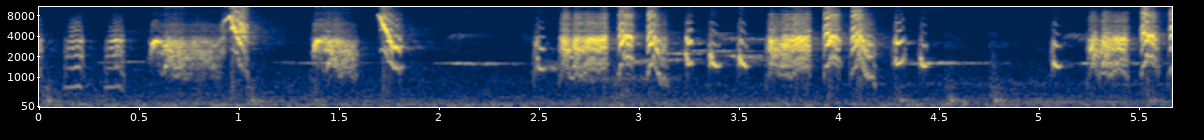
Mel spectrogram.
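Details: Agitated song of a long-tailed shrike, played to draw other shrikes into singing: harsh grating bursts alternating with dense rapid chatter and a thin whistle.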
